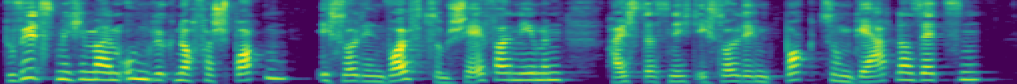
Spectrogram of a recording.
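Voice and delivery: indignant. A narrator's reading. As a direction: throw the advice back angrily. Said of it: "rief der Mann erbost".

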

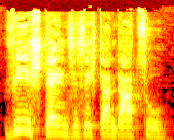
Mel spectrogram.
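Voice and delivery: loud accusing shout at the prisoner. A narrator's reading. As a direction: bark the question at him. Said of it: "schrie Hopkins unseren Gefangenen an".

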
